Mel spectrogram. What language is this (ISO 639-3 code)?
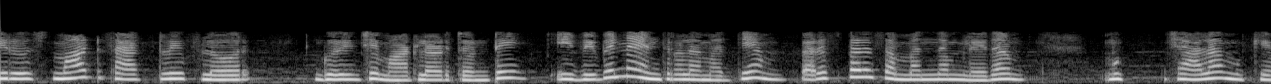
tel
